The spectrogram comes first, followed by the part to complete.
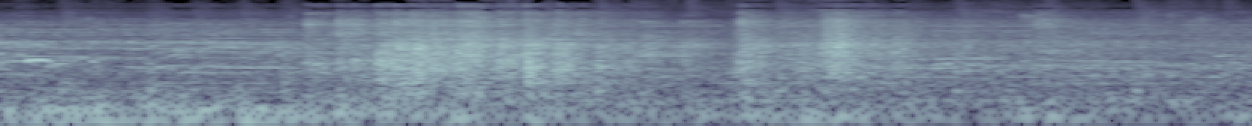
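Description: Roller coaster train running on its track over a steady low rumble, with two loud rushing swells about two and four seconds in as the cars go by.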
